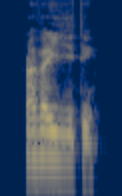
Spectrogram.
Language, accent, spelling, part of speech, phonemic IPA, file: French, France, invalidité, noun, /ɛ̃.va.li.di.te/, LL-Q150 (fra)-invalidité.wav
- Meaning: disability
